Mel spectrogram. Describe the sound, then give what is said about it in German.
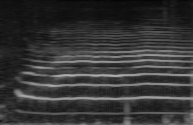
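A single long, drawn-out cat meow, loud, holding a steady tone for nearly two seconds with a few faint background knocks. “Der mag keine Marmelade, sagt. Also Katze ja, und Obst, das ist nicht schon.”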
